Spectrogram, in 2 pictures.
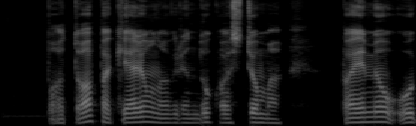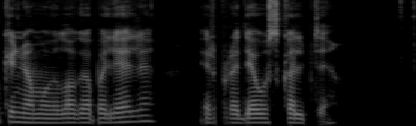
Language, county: Lithuanian, Vilnius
